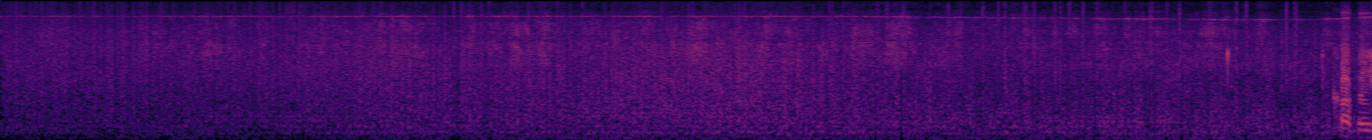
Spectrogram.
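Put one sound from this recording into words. A rocket engine roars with a deep, steady rumble that slowly grows louder.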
